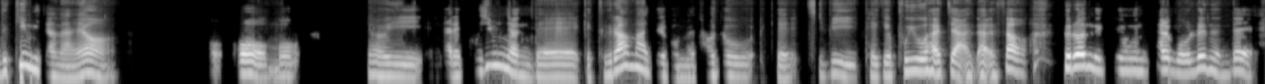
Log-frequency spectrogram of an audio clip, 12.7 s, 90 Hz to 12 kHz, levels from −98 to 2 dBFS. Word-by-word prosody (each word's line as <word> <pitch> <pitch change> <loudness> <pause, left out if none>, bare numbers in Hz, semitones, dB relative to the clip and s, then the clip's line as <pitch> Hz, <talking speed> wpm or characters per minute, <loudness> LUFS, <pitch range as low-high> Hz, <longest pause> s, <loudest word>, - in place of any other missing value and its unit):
느낌이잖아요. 160 - -1 0.9
어, - - -12 0.2
어 175 -5 +5
뭐 150 0 -7 0.7
저희 150 -3 -4 0.3
옛날에 155 -1 -2 0.2
90 260 +8 -5
년대 145 - 0
이렇게 135 0 -11
드라마를 225 - +3 0.2
보면 130 +1 -10
저도 150 -2 -7 0.2
이렇게 130 -1 -5
집이 150 -3 -7
되게 155 0 -5
부유하지 190 0 +2
않아서 165 +5 +2 0.4
그런 255 +2 +10
느낌은 200 -2 -5
잘 210 0 +4
모르는데 185 0 0
165 Hz, 240 characters per minute, -20 LUFS, 145-200 Hz, 0.9 s, 그런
